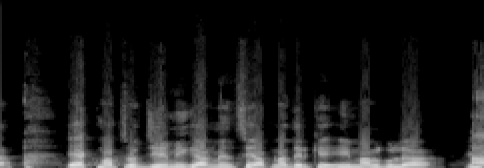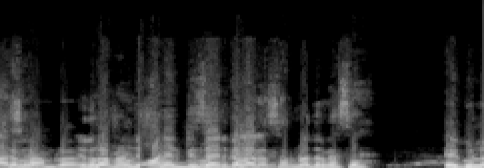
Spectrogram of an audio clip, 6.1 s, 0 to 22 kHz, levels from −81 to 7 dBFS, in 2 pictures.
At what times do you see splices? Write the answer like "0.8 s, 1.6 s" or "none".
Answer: 3.9 s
